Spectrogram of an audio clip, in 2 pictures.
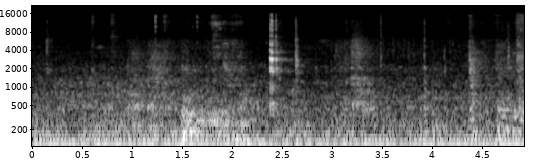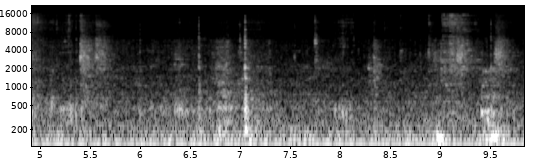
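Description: Metal spoon and chopsticks clinking against a bowl while a man eats mixed rice, with three sharp clinks standing out over softer scraping and eating noises. A steady low hum runs underneath.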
